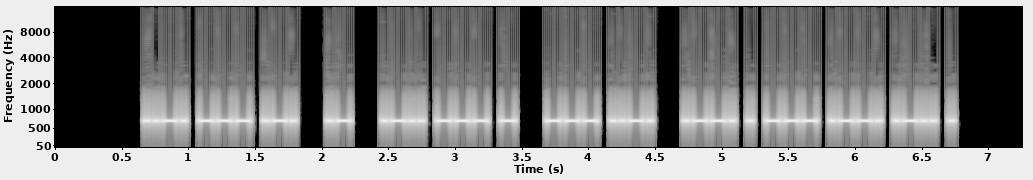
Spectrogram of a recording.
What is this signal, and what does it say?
Morse code, heard as a keyed tone, about 34 wpm, 700 Hz. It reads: FOR A LOT OF PEOPLE
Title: Sets of 5 Words Encore 35wpm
